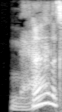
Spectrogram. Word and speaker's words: NACS: Does anybody pronounce it that way? Is that a thing? – NACS? That's how he pronounces it.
